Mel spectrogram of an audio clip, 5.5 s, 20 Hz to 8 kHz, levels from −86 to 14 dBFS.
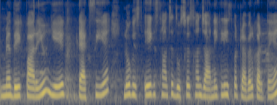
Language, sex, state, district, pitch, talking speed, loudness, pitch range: Hindi, female, Uttar Pradesh, Jyotiba Phule Nagar, 220 Hz, 215 wpm, -15 LUFS, 200-235 Hz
